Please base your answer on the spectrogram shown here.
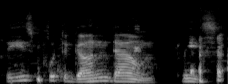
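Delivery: calm, soothing voice. Retold or imitated. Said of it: "your very calming voice".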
